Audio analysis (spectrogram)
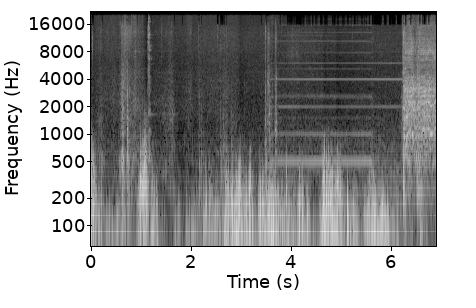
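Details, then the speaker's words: Freshly rebuilt 2015 Polaris Ranger 570 that shut off in snow, backfiring: the starter grinds and turns over in repeated bursts but never fires. Owner suspects the fuel pump has failed or there is no fuel spray; spark is later found present. "nothing fuel pump's [Music] gone wonder if we're not getting any spray in [Music] there"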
